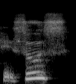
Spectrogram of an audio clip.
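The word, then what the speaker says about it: Jesús: And the guy that's facing us directly, his name is spelled just like Jesus, but it's pronounced Jesus.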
